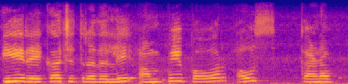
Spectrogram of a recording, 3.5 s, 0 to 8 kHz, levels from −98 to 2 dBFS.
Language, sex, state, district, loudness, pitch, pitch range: Kannada, female, Karnataka, Koppal, -17 LUFS, 275 Hz, 255-290 Hz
